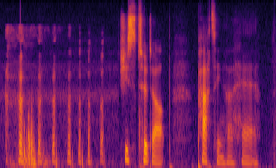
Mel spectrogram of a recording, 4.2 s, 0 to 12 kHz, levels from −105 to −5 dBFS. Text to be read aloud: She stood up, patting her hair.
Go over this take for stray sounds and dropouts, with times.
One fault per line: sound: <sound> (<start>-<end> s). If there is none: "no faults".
sound: laugh (0.1-1.6 s)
